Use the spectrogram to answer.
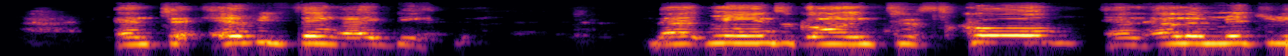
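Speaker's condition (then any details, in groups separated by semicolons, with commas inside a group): Cerebral palsy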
